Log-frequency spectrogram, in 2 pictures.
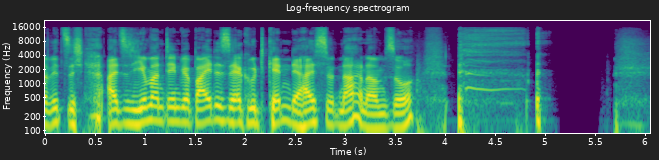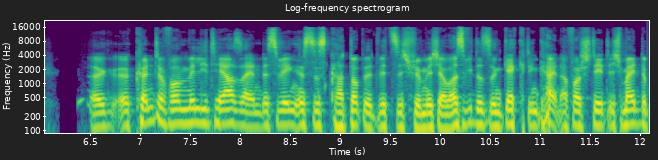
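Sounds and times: man exhaling: 5.7s - 6.2s.

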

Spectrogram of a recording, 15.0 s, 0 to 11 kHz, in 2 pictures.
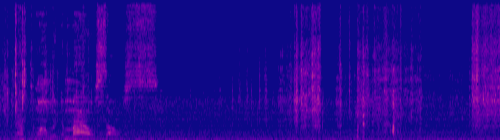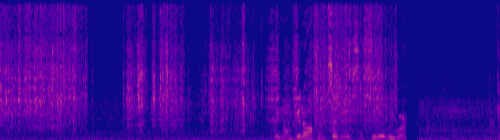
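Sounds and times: steady low hum: 0.0s - 15.0s
paper wrapper rustling: 4.2s - 6.4s, 7.0s - 13.6s.

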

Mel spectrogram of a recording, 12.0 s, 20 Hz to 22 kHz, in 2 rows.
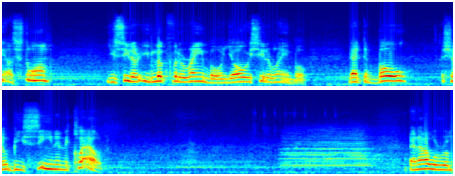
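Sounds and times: person speaking: 1.4s - 7.5s
horn sounding a chord: 9.7s - 11.6s.

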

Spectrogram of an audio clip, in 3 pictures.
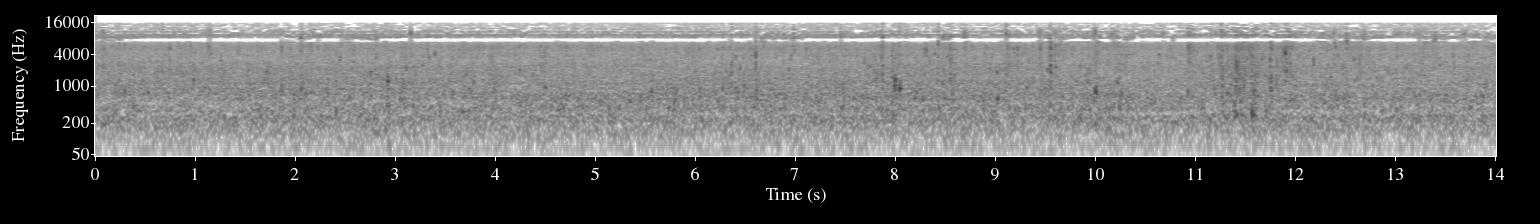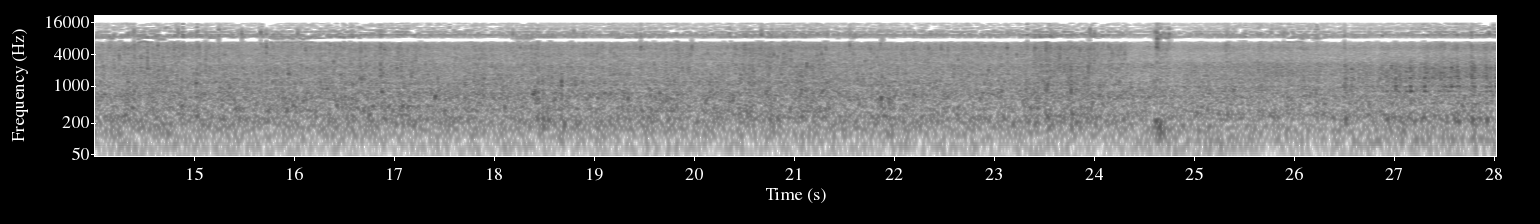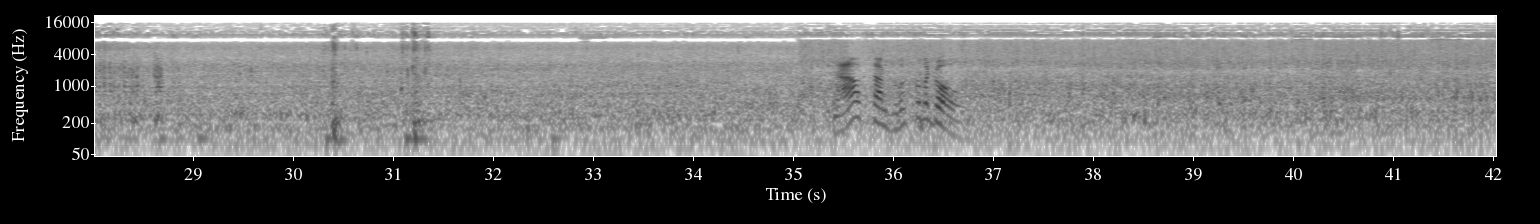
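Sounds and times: creek water rushing: 0.0s - 42.0s
water sloshing in plastic bucket: 7.8s - 12.5s, 23.2s - 31.7s.

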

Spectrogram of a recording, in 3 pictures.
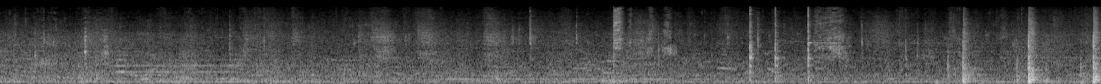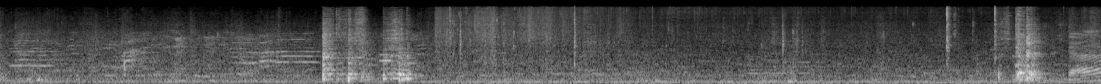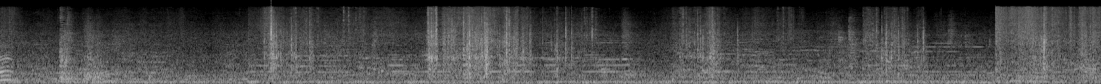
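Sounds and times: utensils knocking on metal pans: 14.2s - 15.3s.

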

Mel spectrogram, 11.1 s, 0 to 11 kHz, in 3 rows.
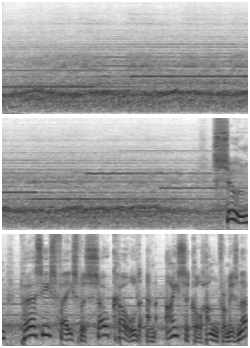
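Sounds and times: wind howling: 0.0s - 9.9s
soft music with held notes: 0.0s - 11.0s.

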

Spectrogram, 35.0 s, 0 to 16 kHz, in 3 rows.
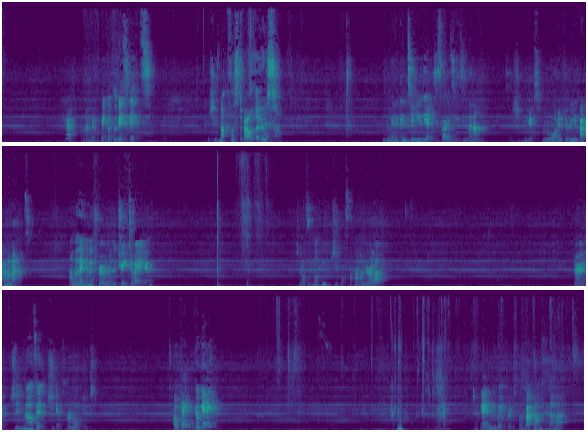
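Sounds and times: faint electrical hum: 0.0s - 35.0s.

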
